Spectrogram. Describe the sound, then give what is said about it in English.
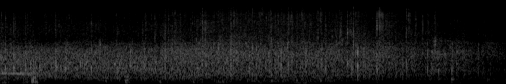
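A church audience claps in welcome for a speaker from its own community before a sermon, a steady, fairly soft wash of many hands that keeps an even level and eases off at the very end. “So put your hands together. Give a warm welcome to one of our own, Daniel.”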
